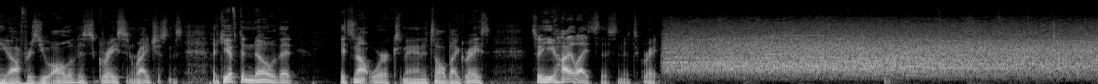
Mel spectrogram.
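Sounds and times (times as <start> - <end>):
speech: 0.1 - 7.1
audience applauding in a room: 6.6 - 10.9.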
